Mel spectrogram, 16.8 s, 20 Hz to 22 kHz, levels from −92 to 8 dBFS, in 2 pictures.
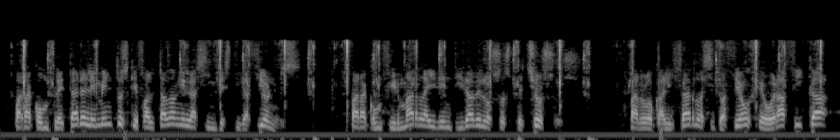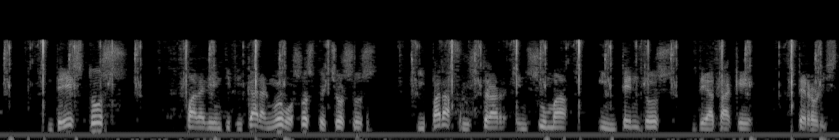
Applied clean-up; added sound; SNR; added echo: classical method spectral subtraction.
